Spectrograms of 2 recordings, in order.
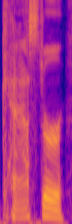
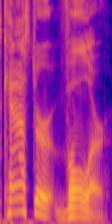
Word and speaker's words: Caster: Like, coming up next hour, we're going to talk with uh Minneapolis, Minnesota shock rock band Caster Velour. Now, it's a cast it's Caster.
